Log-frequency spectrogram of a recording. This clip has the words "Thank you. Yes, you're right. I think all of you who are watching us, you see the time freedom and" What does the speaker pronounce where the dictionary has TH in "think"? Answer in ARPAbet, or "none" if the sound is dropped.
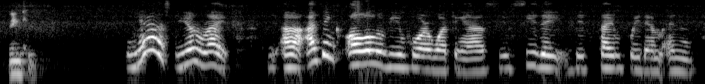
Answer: TH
